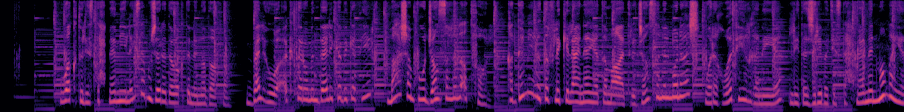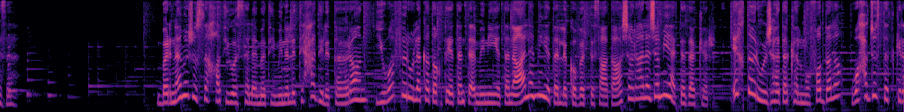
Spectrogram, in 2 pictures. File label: Modern Standard Arabic Commercial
